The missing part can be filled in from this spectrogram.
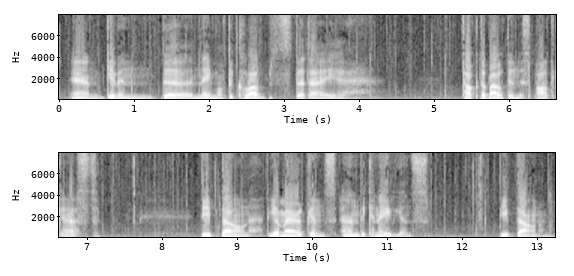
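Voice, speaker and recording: Very deep, low male voice with a non-native accent, very slow and monotone, with long, frequent pauses and noticeable background noise. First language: Swedish. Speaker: podcast host. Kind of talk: casual monologue podcast. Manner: halting, many fillers.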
